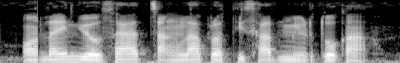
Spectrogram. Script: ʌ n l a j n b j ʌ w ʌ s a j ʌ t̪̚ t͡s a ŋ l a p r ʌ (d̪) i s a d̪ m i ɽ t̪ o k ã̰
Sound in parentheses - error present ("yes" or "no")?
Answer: yes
